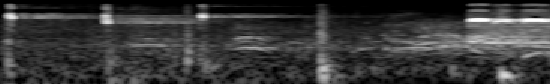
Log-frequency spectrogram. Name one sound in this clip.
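Sneakers squeak on a basketball court.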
